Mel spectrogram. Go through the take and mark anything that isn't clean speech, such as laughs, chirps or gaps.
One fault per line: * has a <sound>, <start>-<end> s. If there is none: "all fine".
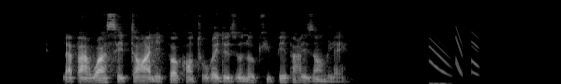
* has a chirp, 4.3-4.8 s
